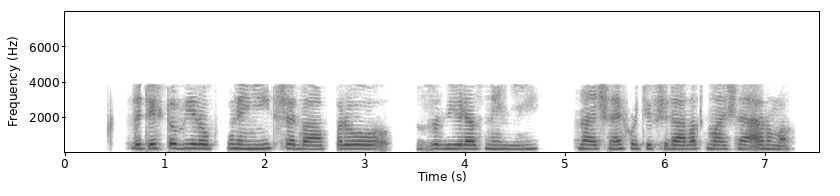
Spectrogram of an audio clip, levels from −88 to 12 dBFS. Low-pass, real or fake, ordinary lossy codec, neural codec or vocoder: 7.2 kHz; fake; AAC, 16 kbps; codec, 16 kHz, 1 kbps, FreqCodec, larger model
